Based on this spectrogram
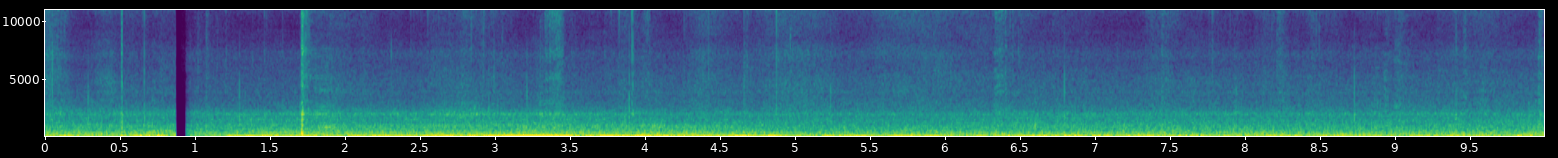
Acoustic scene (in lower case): residential area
